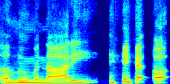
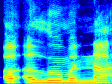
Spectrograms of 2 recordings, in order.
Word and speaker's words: Illuminati: Got the Illuminati. Illuminati. I don't think I say it right though. Every time I try to tell somebody, they think I'm saying Illuminati, and I'm like, no, it's like naughty.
